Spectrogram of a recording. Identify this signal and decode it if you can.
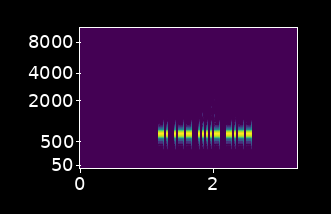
Morse code, heard as a keyed tone, about 40 wpm, 700 Hz. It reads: NW4Y
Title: USA Call Signs - 4 Characters - Repeated 2x - 40wpm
